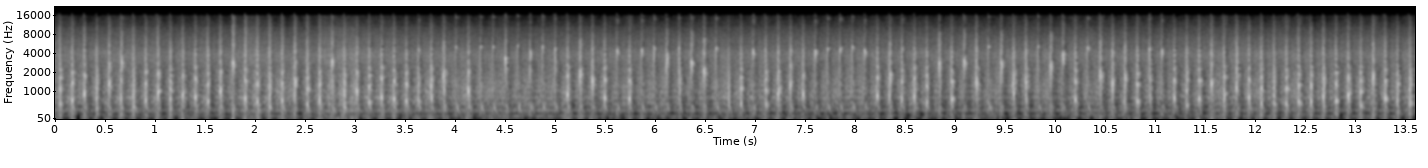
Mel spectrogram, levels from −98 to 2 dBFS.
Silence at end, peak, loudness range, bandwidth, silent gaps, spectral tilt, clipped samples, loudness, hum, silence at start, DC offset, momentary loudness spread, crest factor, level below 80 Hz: 0 s; -4 dBFS; 1 LU; 17 kHz; none; 0 dB/octave; under 0.1%; -21 LUFS; none; 0 s; under 0.1%; 3 LU; 20 dB; -60 dBFS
